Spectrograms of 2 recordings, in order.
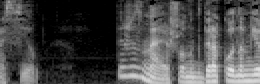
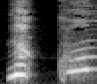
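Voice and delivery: high, loud startled cry; startled girl; 8 dB louder, slower than usual. A narrator's reading. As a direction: jolt awake in alarm. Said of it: "переспросила Ольга".

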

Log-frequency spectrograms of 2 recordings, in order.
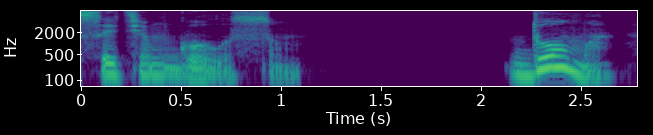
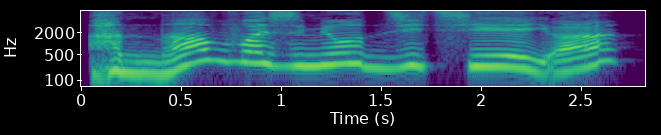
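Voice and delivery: insinuating exclamation; 8 semitones higher, 7 dB louder, much slower than usual. A narrator's reading. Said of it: "вкрадчиво воскликнула она".

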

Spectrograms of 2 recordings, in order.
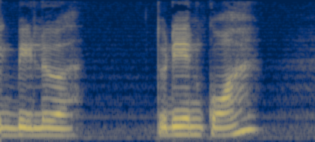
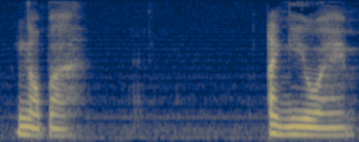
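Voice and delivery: soft, quiet love confession; tender confession; 4 dB quieter than usual. A narrator's reading. Teacher softly confessing love to Ngọc, tender and quiet. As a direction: say it gently, almost shy.

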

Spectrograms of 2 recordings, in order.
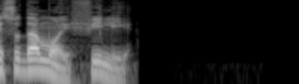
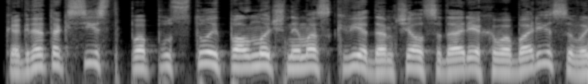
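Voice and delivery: ordinary delivery

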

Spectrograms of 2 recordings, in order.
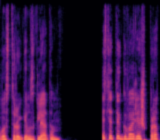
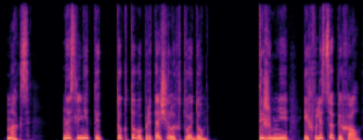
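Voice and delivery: Polina voice; 6 semitones higher than usual. A narrator's reading. Polina, higher voice figure.

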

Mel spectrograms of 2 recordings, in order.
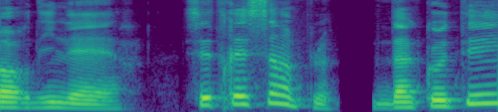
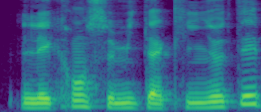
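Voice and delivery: ordinary delivery, nothing marked

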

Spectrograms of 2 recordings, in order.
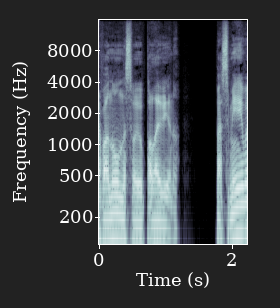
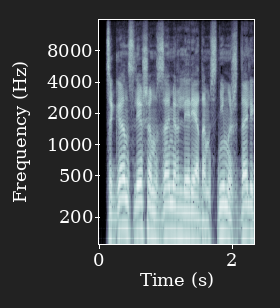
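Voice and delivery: usual speaking voice

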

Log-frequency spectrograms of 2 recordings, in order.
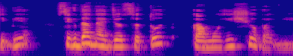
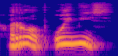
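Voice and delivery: high, loud, drawn-out plea; slow, raised yell; shouting; 5 semitones higher, 6 dB louder, much slower than usual. A narrator's reading. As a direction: cry out to calm your brother down. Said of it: "крикнула я".

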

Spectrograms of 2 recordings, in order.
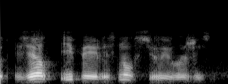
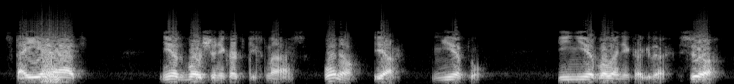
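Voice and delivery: angry; 3 semitones higher, 8 dB louder, slower than usual. Acted. Ches yells, waving the gun.

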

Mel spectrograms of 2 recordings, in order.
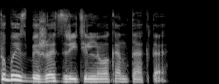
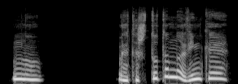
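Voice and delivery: high, genuinely puzzled; 9 semitones higher than usual. A narrator's reading. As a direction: sound truly baffled. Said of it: "в искреннем замешательстве".

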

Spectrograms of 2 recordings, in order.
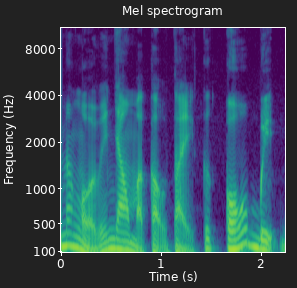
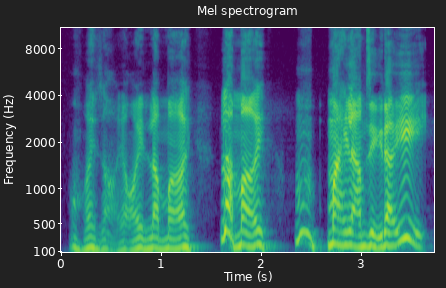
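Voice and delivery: high cry building louder; howling in alarm; 8 semitones higher, 4 dB louder than usual. Acted. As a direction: yelp out in startled alarm. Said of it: "Lão rú lên".

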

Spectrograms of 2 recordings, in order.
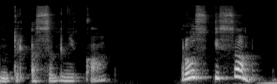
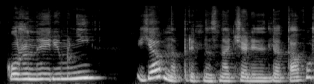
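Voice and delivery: ordinary delivery, nothing marked

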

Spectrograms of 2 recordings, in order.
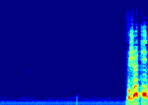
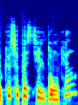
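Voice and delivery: usual speaking voice

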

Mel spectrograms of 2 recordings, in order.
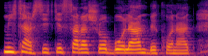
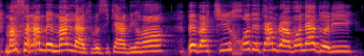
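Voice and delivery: higher-pitched, reproachful challenge; indignant wife; 7 semitones higher than usual. A narrator's reading. Wife after the will is burnt, indignant. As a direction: challenge him in the wife's voice.

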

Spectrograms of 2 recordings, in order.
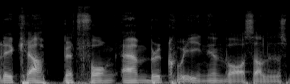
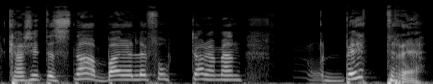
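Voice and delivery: high, loud, slow condescending shop lady; grumpy florist; 4 dB louder, slower than usual. Acted. Florist lectures the customer about ordering online, high condescending voice. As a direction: lecture him like a slow child.

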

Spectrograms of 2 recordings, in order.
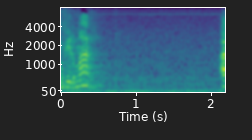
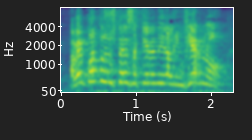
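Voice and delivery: louder, higher preacher call; preacher baiting the congregation; loud trick question; 7 semitones higher, 8 dB louder than usual. Retold or imitated. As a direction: boom the question at the crowd.

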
